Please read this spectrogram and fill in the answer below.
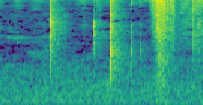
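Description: Small hard-plastic toy purse and blaster accessory being handled and shut, giving several separate sharp clicks and a brief rustle.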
